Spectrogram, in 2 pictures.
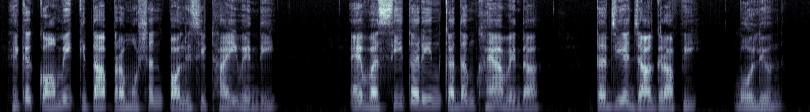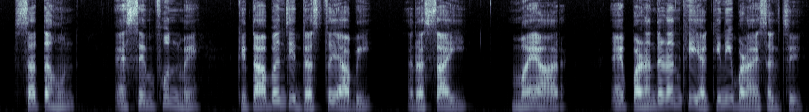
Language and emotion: Sindhi, neutral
